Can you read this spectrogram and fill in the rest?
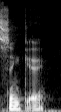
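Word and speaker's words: Cinqué: His name looks like 5 plus a U and an E at the end, but 5 is in French.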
